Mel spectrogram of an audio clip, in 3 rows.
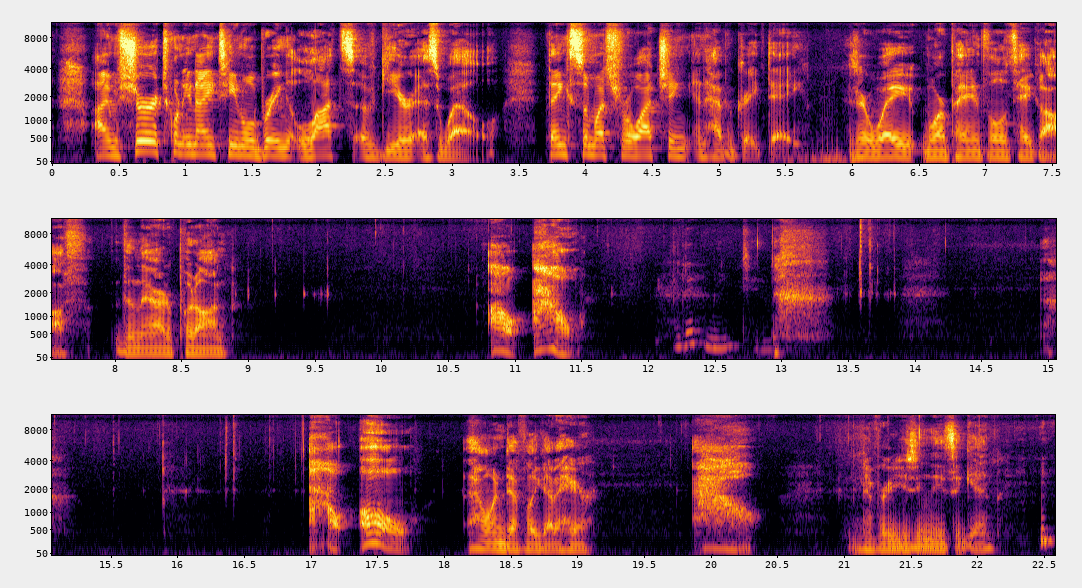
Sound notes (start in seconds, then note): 13.4 beardament crackles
